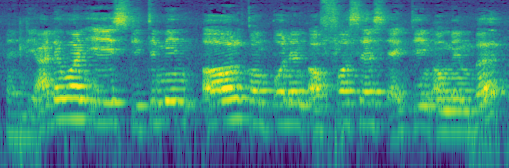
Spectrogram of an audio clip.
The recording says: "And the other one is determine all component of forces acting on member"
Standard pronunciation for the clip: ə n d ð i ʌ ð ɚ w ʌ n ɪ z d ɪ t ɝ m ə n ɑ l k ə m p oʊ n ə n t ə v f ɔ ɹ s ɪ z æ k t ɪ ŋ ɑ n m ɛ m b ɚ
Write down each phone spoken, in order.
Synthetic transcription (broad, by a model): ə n d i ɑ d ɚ w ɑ n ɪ s d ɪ t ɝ m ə n ɑ l k ə m p oʊ n ə n t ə f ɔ s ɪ s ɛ k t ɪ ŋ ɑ m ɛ m b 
